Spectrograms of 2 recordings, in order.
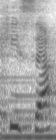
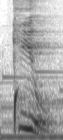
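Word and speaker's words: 久: El kanji de Hisa es pronuncia o bé Hisa o bé Kyu.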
